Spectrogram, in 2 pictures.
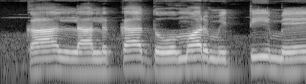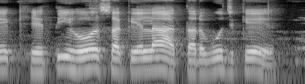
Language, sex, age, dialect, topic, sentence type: Magahi, male, 18-24, Western, agriculture, question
